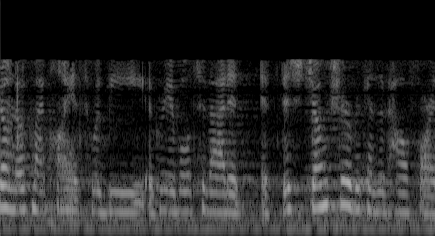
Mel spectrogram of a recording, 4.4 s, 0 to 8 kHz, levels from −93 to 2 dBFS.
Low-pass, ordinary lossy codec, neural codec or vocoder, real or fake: 7.2 kHz; AAC, 16 kbps; none; real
